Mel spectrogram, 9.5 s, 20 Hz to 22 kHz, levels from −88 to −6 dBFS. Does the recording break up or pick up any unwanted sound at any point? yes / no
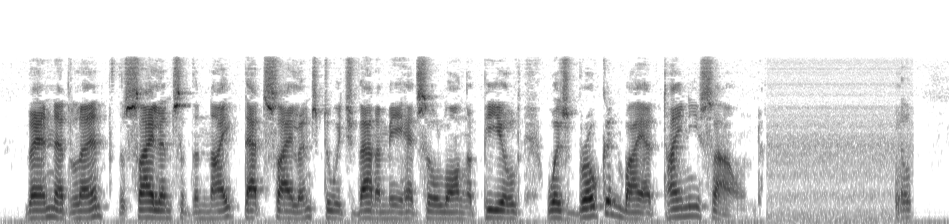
yes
